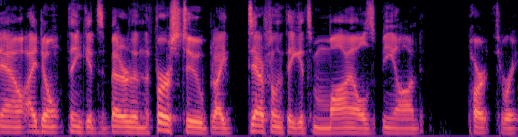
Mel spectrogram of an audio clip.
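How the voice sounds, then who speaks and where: His voice sits in a middle pitch range. The man keeps to an even, moderate speed. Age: 40s. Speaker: podcast co-host. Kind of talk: casual chat. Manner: animated.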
